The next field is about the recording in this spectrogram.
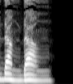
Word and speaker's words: đẳng đẳng: Một, đen đen từ này đọc là đẳng đẳng, cũng có nghĩa là từ từ.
